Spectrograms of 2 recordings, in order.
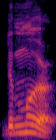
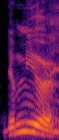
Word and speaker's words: demure: Don't pick on my background, but it's lively and we looking very deure. Demure back here. How we pronounce it? De Mure.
